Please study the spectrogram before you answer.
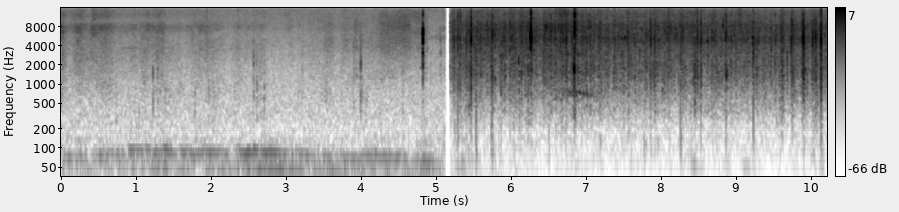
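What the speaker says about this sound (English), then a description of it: "Well, the rain's come in." Steady rain patters on a surface at a lake campsite during an overland trip, a dense, continuous hiss with scattered close drops and no speech.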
